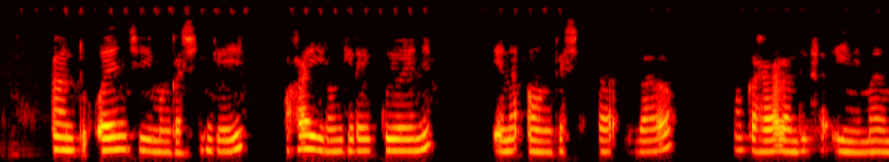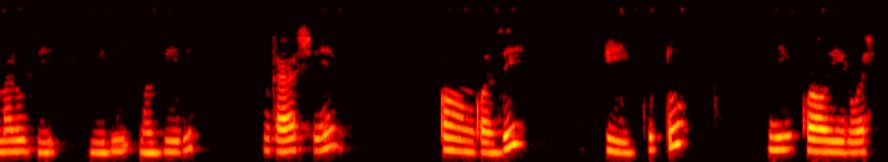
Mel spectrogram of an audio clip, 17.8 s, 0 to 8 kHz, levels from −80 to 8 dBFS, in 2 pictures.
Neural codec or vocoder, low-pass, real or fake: none; 7.2 kHz; real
